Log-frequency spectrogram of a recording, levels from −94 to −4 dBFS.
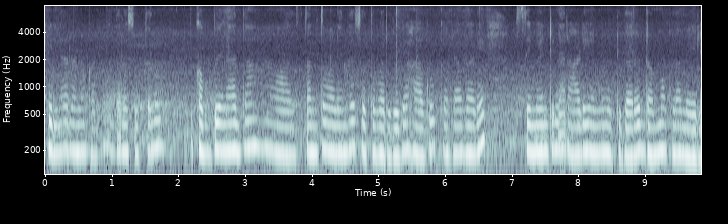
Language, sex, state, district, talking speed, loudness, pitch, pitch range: Kannada, female, Karnataka, Mysore, 110 wpm, -17 LUFS, 190 Hz, 185-200 Hz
